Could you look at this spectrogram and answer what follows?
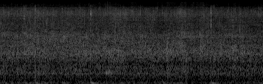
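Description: Chicken pieces sizzle steadily in a hot pan for a chicken stroganoff, a soft, even frying hiss that stays constant throughout, fairly quiet, with no voices.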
